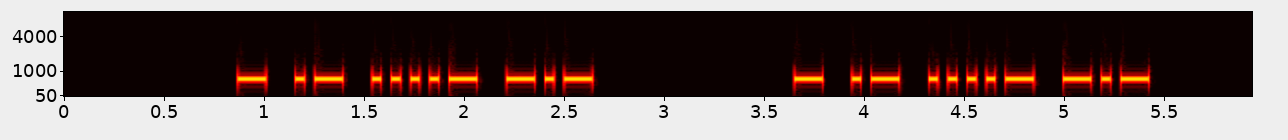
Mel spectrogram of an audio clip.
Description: Morse code, heard as a keyed tone, about 25 wpm, 700 Hz. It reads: TA4K TA4K
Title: DXCC-100 Call Signs - 4 Characters - Repeated 2x - 25wpm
